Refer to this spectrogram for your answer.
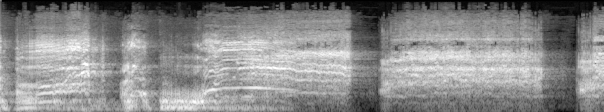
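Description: A domestic pig gives loud, harsh squeals mixed with rough grunting.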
